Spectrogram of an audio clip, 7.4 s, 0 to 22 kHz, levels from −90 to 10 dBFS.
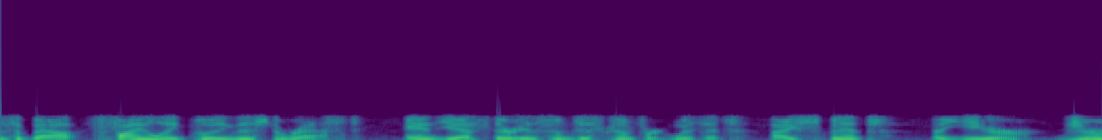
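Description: From start to finish this speech has gone through a Codec 2 vocoder, and it sounds heavily damaged, which fits a very low rate around 1.3 kbit/s. Only pitch, voicing, energy and a rough spectral shape survive, and sine-wave resynthesis leaves it robotic and buzzy.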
